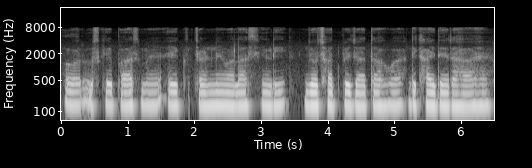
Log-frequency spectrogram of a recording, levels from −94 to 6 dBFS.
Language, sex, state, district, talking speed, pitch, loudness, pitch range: Hindi, male, Bihar, Lakhisarai, 155 wpm, 135 Hz, -16 LUFS, 130-140 Hz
